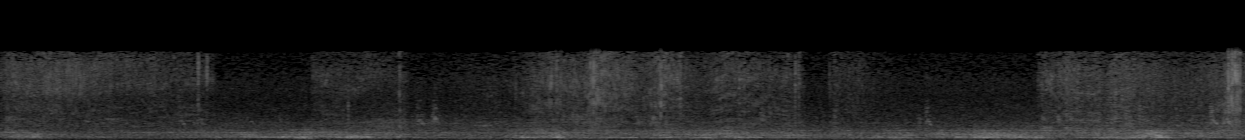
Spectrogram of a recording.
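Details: A colony of honey bees in a top-bar hive giving an unbroken buzzing drone, loudness rising and falling gently in slow waves across the recording.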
